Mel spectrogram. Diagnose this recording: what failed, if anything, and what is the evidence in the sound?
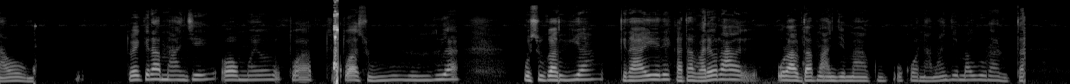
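The codec stage failed: there's damaged data in the compressed stream, heard as short disruptions at 0.33–0.37, 3.30–3.42, 5.56–5.60, 8.01–8.04 and 10.21–10.26 s. At each one the decoder hits corrupt frames, mangles or drops them, and resyncs at the next good header.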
